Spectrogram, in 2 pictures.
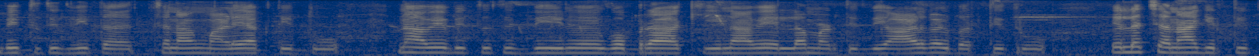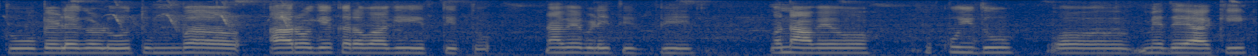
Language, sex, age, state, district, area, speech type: Kannada, female, 30-45, Karnataka, Mandya, rural, spontaneous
